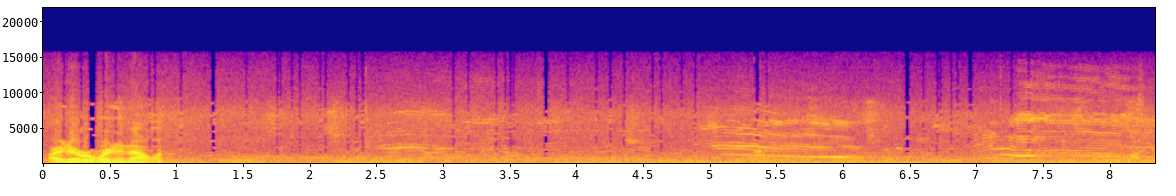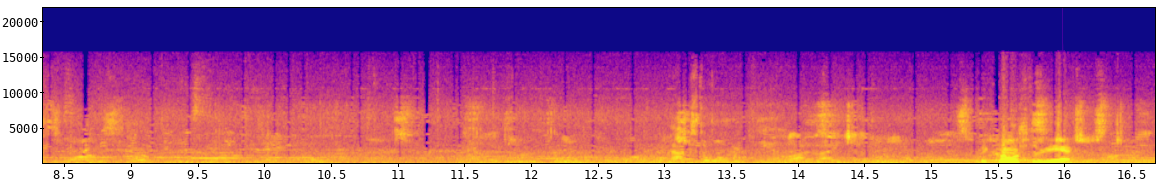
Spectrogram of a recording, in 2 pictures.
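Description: A crowd of men, women and children chatters nearby outdoors.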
